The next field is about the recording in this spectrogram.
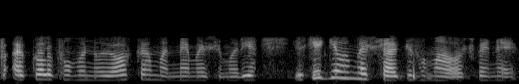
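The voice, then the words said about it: Heavy foreign accent, hard to understand. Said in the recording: “I'm trying to understand you. I'm so sorry if your accent.”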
